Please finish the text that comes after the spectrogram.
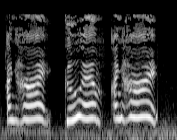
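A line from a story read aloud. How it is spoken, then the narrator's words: Tearful shout while swimming. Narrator (Vietnamese): Hai mắt cô đỏ hoe, vừa bơi vừa hét lớn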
